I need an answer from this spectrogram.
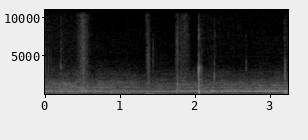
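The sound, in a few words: bees buzzing in the video game Harvet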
